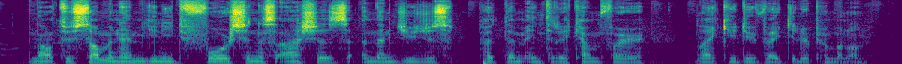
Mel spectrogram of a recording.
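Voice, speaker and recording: A man's medium-pitched voice at a fairly quick pace, fairly even in intonation, with music in the background. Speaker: gaming guide creator. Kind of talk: game tutorial voiceover. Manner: monotone.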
